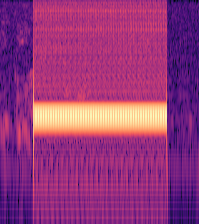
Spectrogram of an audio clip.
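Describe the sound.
A steady electronic telephone tone on a call being placed to voicemail, one loud, even beep that holds a single pitch for about two seconds and then cuts off abruptly.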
